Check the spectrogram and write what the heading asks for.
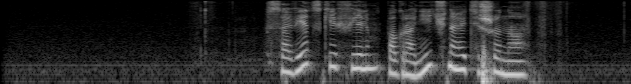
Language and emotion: Russian, neutral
